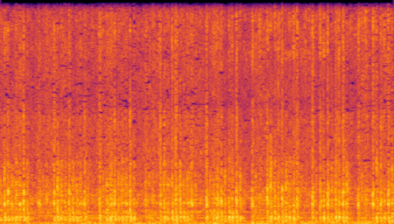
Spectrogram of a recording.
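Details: Petrol engine, mechanic listening close up: uneven bubbling, gurgling churn about twice a second over the idle. The noise is not from the valve area up top but from lower down. Suspected air-fuel mixture or electrical problem, not confirmed.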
